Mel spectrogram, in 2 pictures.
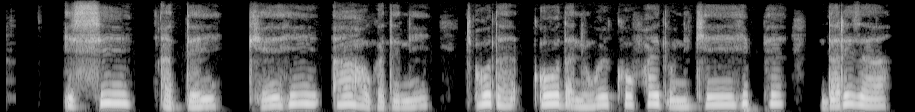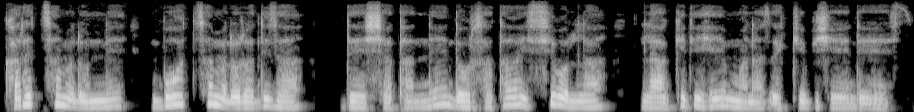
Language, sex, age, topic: Gamo, male, 25-35, agriculture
